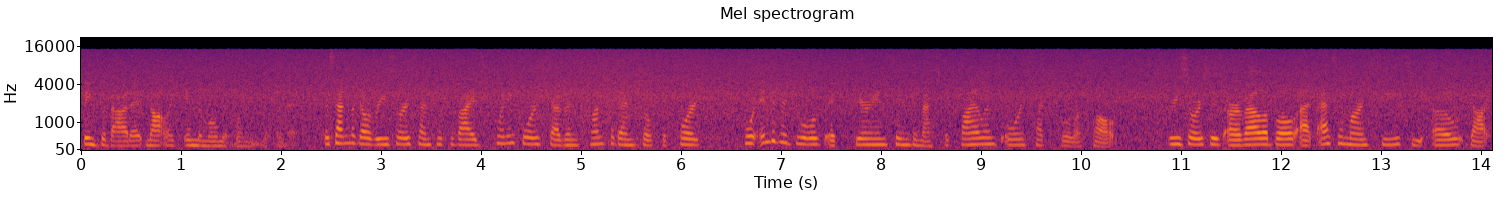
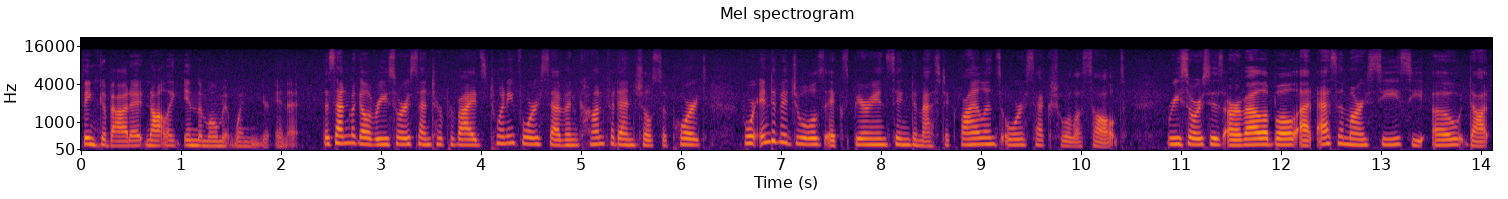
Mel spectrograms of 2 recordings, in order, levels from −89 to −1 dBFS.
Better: second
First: hiss; loud; throughout; 2 dB below the speech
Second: hiss; faint; throughout; 25 dB below the speech

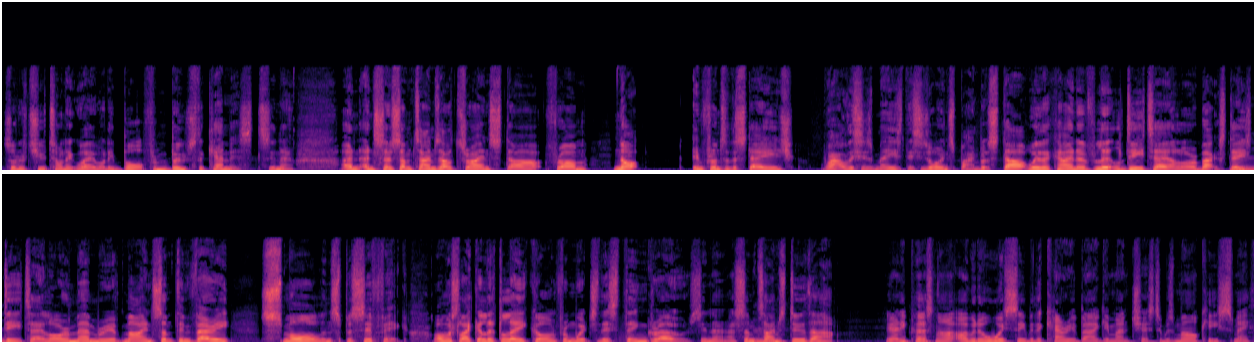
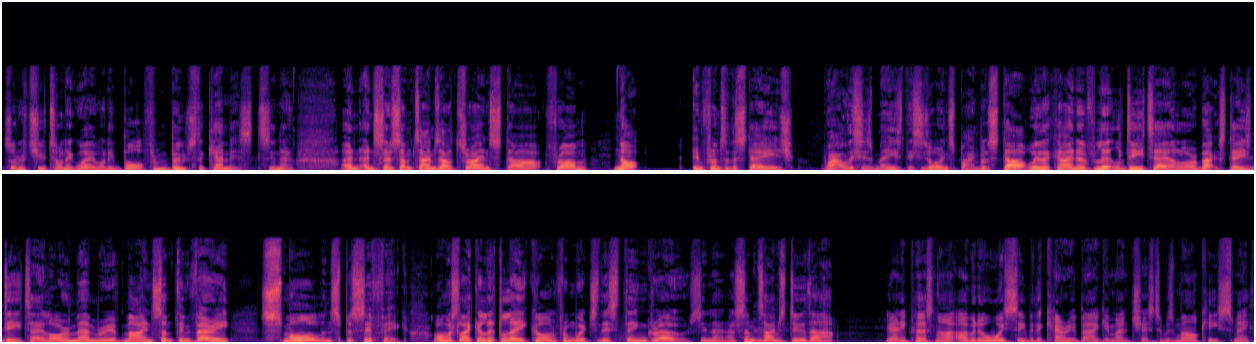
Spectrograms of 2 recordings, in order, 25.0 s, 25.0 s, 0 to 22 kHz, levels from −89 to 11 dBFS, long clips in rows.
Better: neither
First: none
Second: none

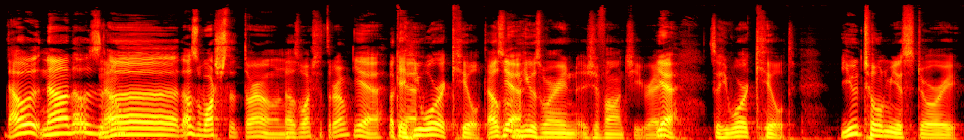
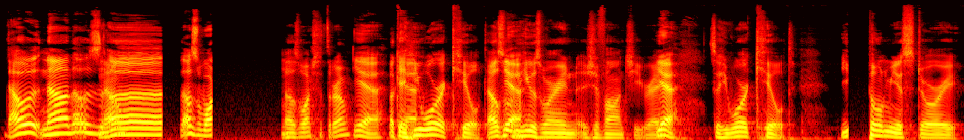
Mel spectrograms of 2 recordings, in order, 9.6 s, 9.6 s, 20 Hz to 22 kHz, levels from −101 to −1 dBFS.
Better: first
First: none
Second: audio cutting out; at 1.5 s, at 2 s for 0.5 s and at 8.5 s

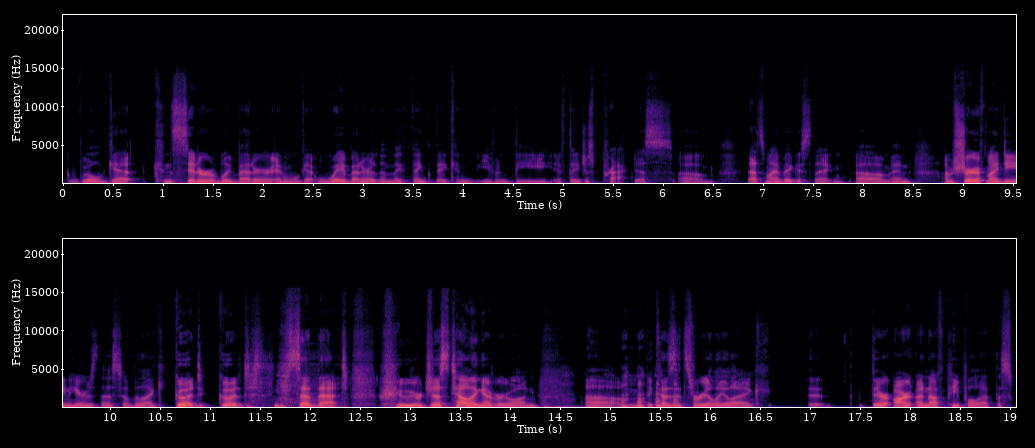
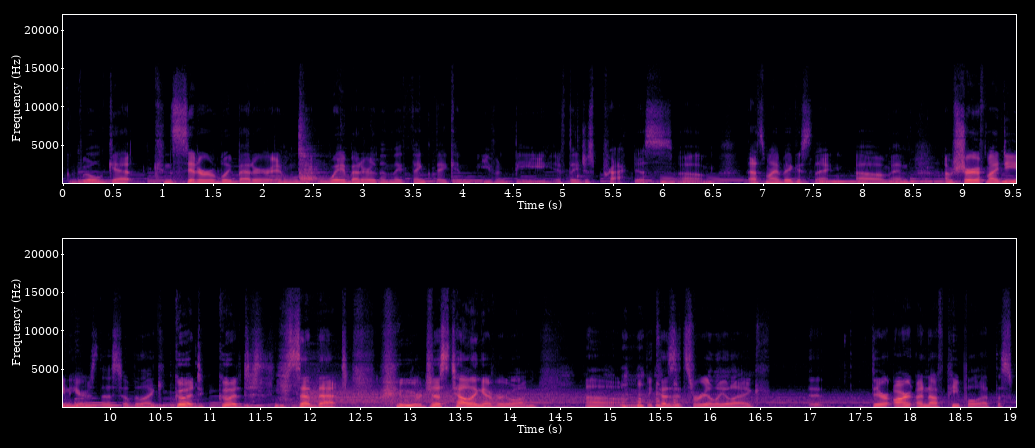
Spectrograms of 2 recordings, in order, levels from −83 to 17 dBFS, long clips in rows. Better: first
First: none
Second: background music; noticeable; throughout; 15 dB below the speech

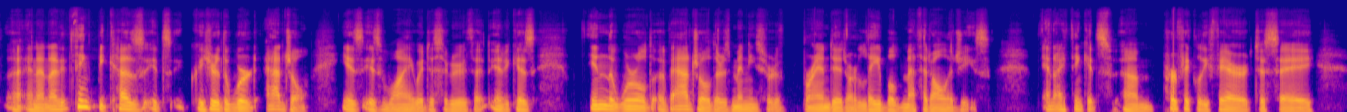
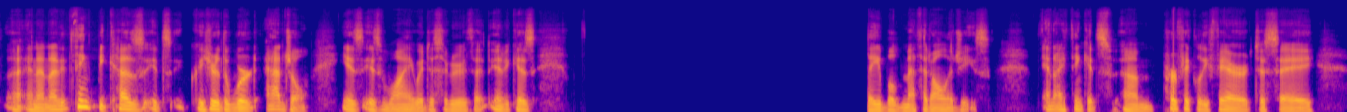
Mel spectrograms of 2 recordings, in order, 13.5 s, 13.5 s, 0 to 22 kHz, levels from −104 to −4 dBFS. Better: first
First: none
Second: audio cutting out; at 6 s for 3 s

